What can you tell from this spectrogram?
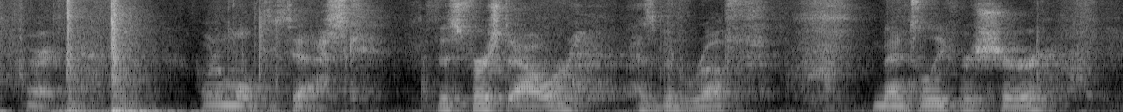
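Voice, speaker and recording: A man at a medium pitch and moderate pace, fairly even in intonation, with long, frequent pauses, noticeable background noise and audible room echo. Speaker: ultrarunner vlogger. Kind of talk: casual vlog narration while running.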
